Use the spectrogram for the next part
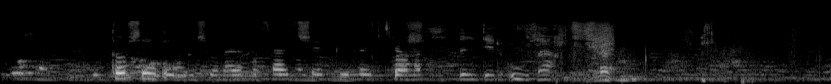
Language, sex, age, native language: Icelandic, female, 12, Icelandic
